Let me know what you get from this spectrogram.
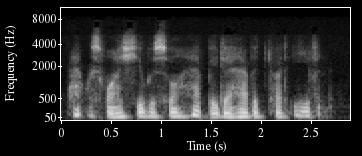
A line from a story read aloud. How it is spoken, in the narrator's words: she whispered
